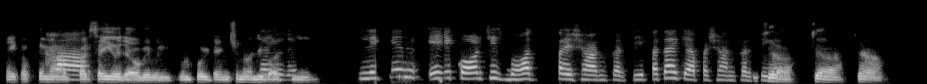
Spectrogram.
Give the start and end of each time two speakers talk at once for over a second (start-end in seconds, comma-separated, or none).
none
